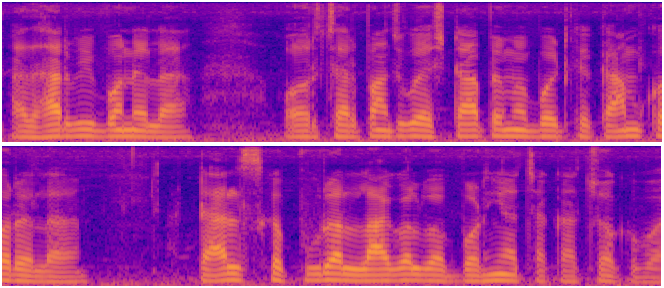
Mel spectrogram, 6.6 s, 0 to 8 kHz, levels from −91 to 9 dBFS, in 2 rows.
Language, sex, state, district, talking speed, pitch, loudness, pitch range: Bhojpuri, male, Bihar, Muzaffarpur, 170 wpm, 125 Hz, -20 LUFS, 115-130 Hz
